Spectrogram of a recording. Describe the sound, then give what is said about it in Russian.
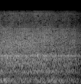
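A steady, loud roar of large military aircraft engines at an air base in Japan, where huge planes are refuelled in the air; a broad continuous rumble and whoosh that stays constant before easing slightly at the end. “На авиабазе в Японии огромные самолеты заправляются в воздухе, чтобы разведывательные воздушные судна кружились в воздухе.”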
